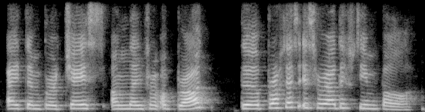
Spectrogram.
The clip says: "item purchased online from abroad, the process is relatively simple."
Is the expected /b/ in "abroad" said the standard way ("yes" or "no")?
yes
